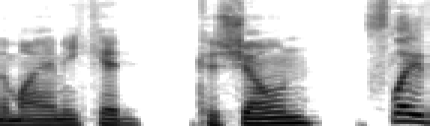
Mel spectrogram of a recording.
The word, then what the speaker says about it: Cecconi: The Miami kid, Cashone? Slade Cecconi. Cecconi, yeah.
